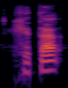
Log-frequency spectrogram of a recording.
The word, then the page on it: xeta: Apatani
